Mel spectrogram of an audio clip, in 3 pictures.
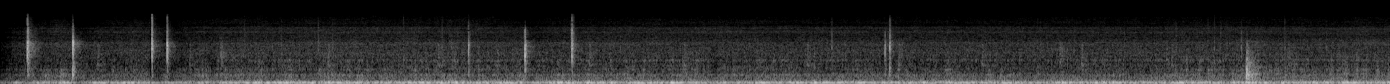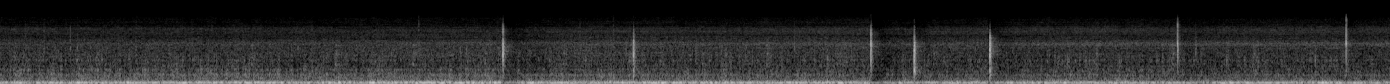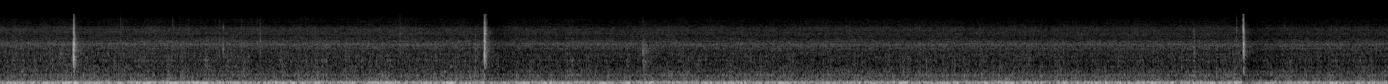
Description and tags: Open Fire at start 110216 03
Relaxing moments after the fiddling fire got started
fire, fire-place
